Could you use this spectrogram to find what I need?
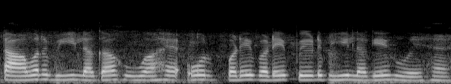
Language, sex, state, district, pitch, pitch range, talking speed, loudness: Hindi, male, Chandigarh, Chandigarh, 205 Hz, 195-215 Hz, 175 wpm, -19 LUFS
